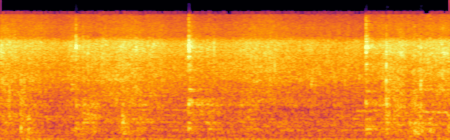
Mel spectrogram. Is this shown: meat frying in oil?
yes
